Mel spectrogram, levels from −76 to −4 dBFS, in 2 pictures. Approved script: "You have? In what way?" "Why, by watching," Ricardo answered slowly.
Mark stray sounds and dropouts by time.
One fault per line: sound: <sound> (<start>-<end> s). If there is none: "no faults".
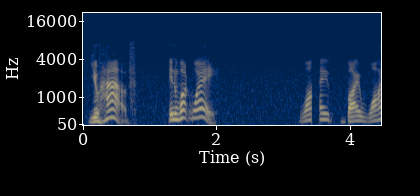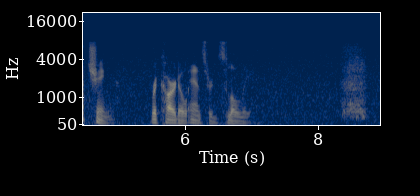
sound: dropout (3.4-3.5 s)
sound: sniff (8.3-8.8 s)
